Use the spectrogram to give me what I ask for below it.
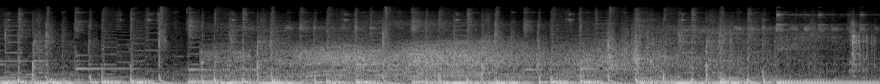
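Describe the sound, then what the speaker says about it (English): A car on legal tyres brakes hard from 50 mph on a test course, engine roar and tyre noise building into a prolonged squealing skid that fades as the car slows. "He then brakes hard and hopefully won't hit the cones"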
